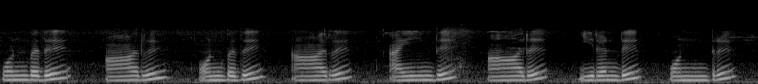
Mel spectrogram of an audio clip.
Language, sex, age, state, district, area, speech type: Tamil, female, 60+, Tamil Nadu, Sivaganga, rural, read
